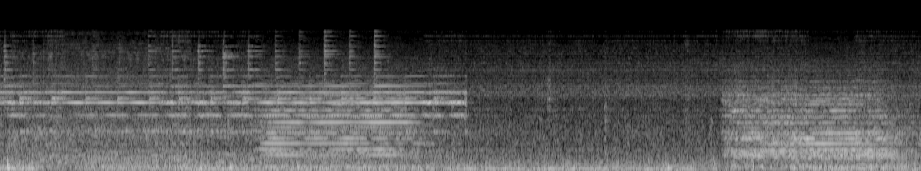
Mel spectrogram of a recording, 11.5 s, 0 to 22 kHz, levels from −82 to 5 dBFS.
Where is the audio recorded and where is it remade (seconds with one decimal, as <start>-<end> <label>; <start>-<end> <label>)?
0.0-0.8 remade; 0.8-2.0 recorded; 2.0-3.2 remade; 3.2-5.3 recorded; 5.3-10.1 remade; 10.1-10.7 recorded; 10.7-11.5 remade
